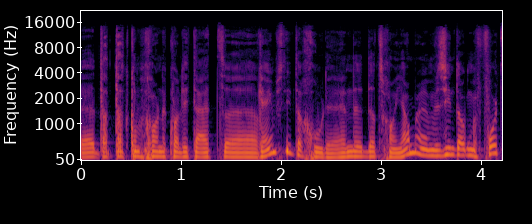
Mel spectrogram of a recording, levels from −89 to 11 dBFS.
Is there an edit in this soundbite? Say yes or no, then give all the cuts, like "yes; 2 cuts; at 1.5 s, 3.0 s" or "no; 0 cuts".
yes; 1 cut; at 1.8 s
